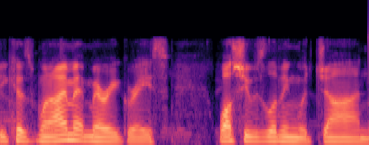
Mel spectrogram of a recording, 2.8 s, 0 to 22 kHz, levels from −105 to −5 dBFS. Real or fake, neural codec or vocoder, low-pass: real; none; 7.2 kHz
